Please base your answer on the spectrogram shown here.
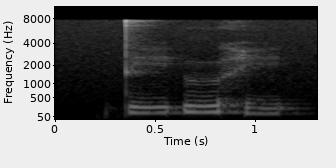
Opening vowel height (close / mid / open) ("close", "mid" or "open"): close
